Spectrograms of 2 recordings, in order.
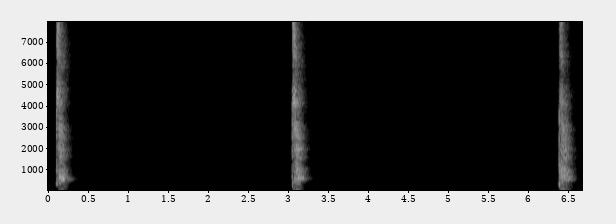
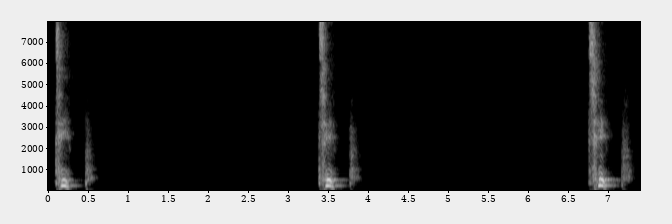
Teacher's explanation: you are not going to feel vibration in your throat. You're just going to push out some air. And for this, your tongue is going to be forward against your top teeth. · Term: unvoiced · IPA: /t/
